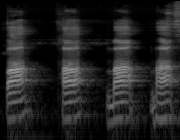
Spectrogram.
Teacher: दंत ऊपरी दांतों के निकट से इसका उच्चारण स्थान है ये, और इसका वर्ण नाम दंत है, जिसके अंतर्गत तवर्ग आता है, ता, था, दा, धा और ना। ओष्ठ दोनों ओठों को मिलाकर बोला जाता है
